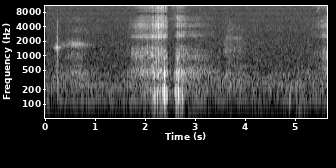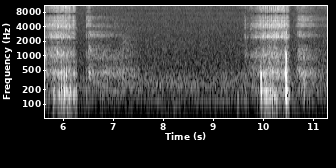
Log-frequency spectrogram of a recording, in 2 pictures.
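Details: Snoring in sleep: three noisy, rasping breaths about four seconds apart, each ending in a short snort, in a quiet room.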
